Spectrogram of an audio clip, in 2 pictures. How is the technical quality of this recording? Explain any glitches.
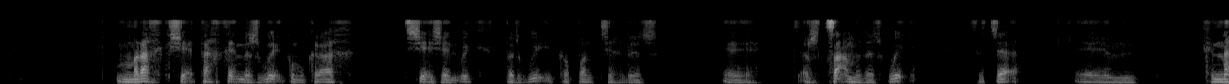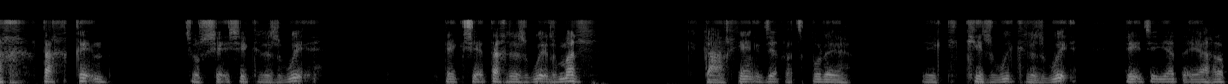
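The recording is heavily degraded by lossy coding across its full length. Opus compression, throughout: the sound has nothing above 8.1 kHz, and its rough, grainy, noisy texture likely comes from the encoder filling starved bands with folded or synthetic energy at very low bitrate, consistent with about 12 kbps.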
